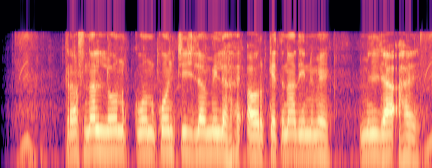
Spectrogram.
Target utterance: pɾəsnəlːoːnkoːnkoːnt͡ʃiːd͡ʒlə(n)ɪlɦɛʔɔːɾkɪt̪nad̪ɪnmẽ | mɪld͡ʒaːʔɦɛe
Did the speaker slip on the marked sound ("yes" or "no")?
yes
